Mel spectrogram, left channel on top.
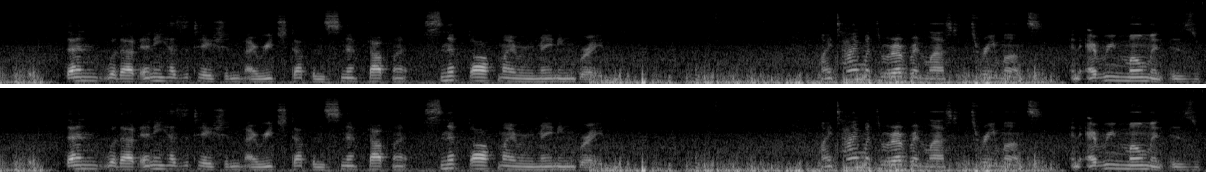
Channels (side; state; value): both; identical; correlation 1.00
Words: Then, without any hesitation, I reached up and snipped off my remaining braid. My time with the Reverend lasted 3 months, and every moment is...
